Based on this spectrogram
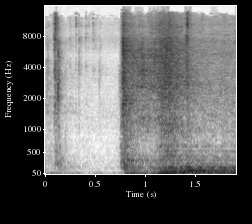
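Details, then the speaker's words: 1972 Ford F-100 Sport Custom V8 with glass-pack exhaust, cold start after a new exhaust gasket fixed a leak at the blown forward heat shield: quick crank, catches, high idle kicks down into a smooth, deep rumble with no exhaust tick. "no it kicked down i think yeah it's just running super smooth and no exhaust tick anymore"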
